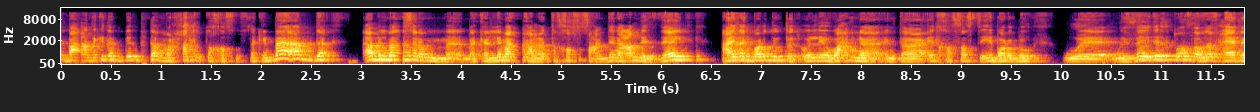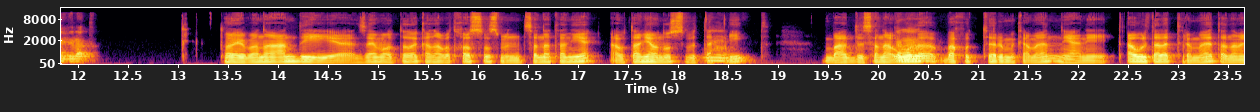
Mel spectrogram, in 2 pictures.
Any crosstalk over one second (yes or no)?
no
